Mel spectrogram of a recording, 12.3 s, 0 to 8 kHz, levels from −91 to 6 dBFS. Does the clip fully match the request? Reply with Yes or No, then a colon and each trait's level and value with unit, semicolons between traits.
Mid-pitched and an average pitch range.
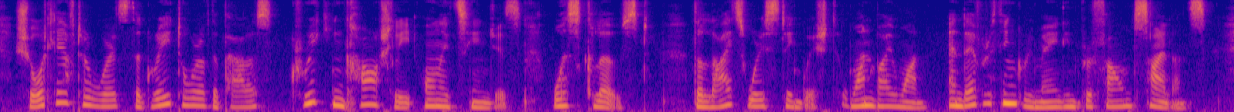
Yes: medium, 165 Hz; average, 3.9 semitones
